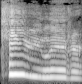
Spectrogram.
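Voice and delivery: put-on silly, very high baby talk voice. Recalling a running greeting between two people, in a silly babyish voice. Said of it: "in that voice, we'd go".

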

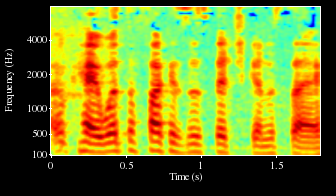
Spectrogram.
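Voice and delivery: ordinary delivery

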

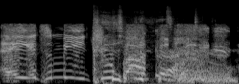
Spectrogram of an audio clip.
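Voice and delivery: very high, very slow, loud, drawn-out, swooping sing-song. Doing a requested impression for the stream: Chewbacca impression. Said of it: "I'll do Chewbacca".

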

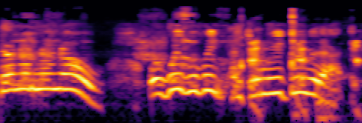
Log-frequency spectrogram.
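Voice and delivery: high-pitched mock yelling. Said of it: "I'm yelling".

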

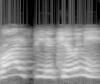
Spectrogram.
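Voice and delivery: ordinary talk, nothing marked

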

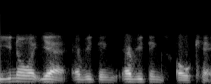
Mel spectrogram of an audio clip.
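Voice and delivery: ordinary talk

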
